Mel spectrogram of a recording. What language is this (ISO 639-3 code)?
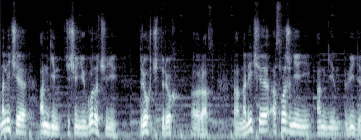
rus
